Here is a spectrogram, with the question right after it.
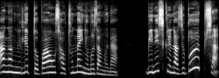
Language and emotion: Bodo, disgusted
